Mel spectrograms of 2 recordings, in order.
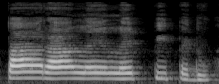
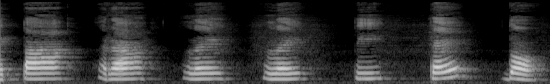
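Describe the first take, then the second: First: Said in the usual way. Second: PARALELEPÍPEDO split pa-ra-le-le-pí-pe-do, very slowly; syllable by syllable. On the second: Shown as a demonstration. Teacher showing pupils how to separate the word, PARALELEPÍPEDO syllable by syllable. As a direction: break PARALELEPÍPEDO into seven spaced syllables, pausing after each. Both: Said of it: "Como é a separação de paralelepípedo?".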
